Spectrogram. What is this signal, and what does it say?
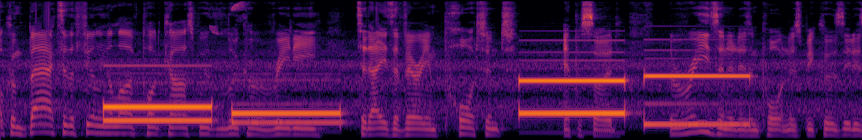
Aircraft SELCAL, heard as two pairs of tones, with speech in English. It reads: DJ-CG GR-BS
